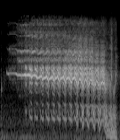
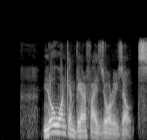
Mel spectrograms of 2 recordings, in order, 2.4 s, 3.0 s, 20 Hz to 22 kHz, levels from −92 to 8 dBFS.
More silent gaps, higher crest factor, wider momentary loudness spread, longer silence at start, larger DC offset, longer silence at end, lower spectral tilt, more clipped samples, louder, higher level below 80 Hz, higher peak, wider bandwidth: neither; about the same, 14 dB vs 16 dB; about the same, 8 LU vs 10 LU; second, 0.1 s vs 0.85 s; neither; about the same, 0.1 s vs 0 s; second, 1 dB/octave vs -4.5 dB/octave; neither; second, -20 LUFS vs -16 LUFS; second, -60 dBFS vs -54 dBFS; second, -10 dBFS vs -2 dBFS; first, 15 kHz vs 8.2 kHz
